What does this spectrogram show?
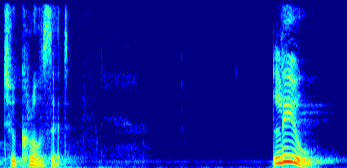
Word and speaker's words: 六: 六 Fourth tone.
